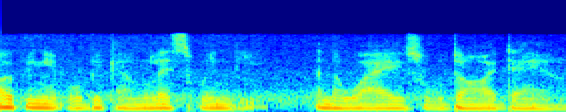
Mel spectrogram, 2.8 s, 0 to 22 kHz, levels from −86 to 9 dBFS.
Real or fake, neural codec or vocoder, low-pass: fake; vocoder, 44.1 kHz, 128 mel bands every 512 samples, BigVGAN v2; 7.2 kHz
